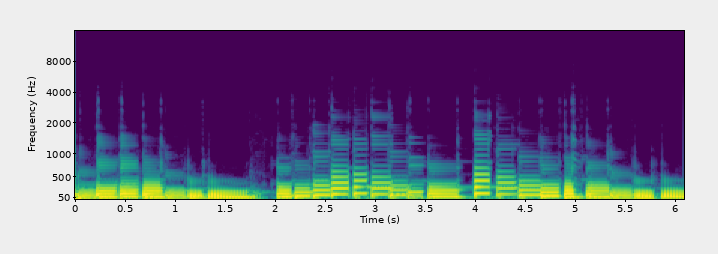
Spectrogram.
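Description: Five-string electric bass playing a C-sharp minor seventh arpeggio over two octaves, one plucked note at a time. The notes start from the root on the low B string, climb to the top about two-thirds of the way in, and come back down.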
